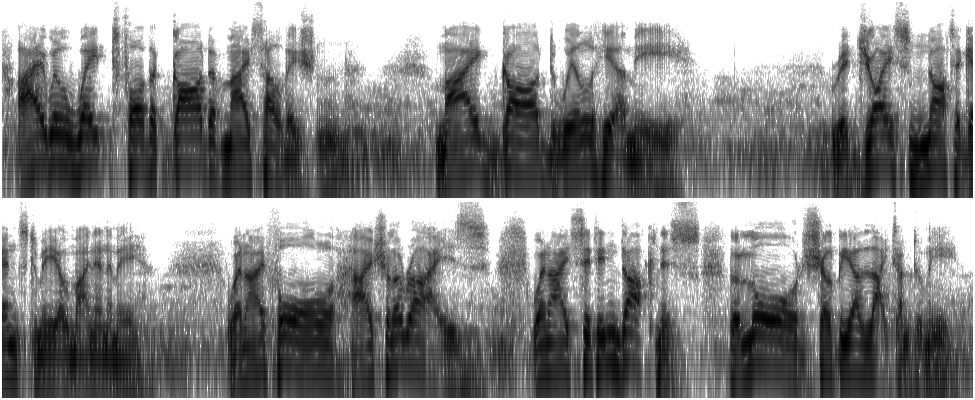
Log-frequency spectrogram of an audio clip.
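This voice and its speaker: Dramatic male scripture reader on noisy tape. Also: fairly high pitch. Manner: solemn, declamatory, oratorical. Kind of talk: dramatized King James Bible reading. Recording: dull, noisy old cassette tape recording.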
